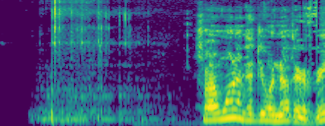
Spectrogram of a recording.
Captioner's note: sliding sound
